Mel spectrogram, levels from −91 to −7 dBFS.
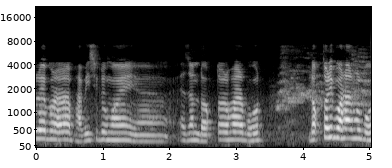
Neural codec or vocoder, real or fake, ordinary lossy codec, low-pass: none; real; none; 7.2 kHz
